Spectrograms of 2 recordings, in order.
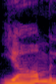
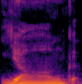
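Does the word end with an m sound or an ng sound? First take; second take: m; ng. First: The word ends with an m sound. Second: The word ends with an ng sound. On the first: The speaker calls it wrong. "யாம் இல்லை" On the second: The speaker calls it right. "அனுசுரா வந்து இங்கா மாறும்"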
